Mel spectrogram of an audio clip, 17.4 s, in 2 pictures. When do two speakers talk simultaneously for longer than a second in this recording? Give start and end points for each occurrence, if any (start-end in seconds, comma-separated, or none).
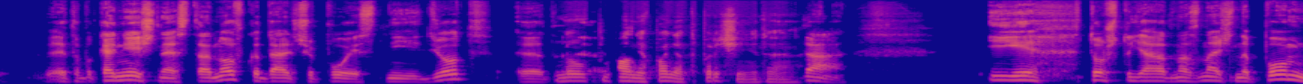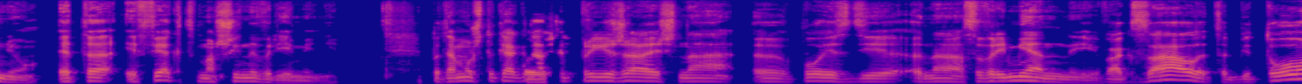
none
